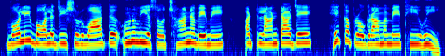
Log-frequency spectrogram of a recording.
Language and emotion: Sindhi, neutral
